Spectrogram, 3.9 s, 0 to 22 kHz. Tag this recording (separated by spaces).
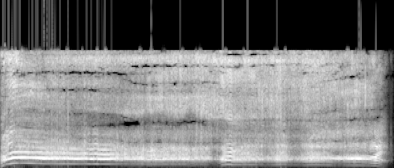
666moviescreams aspyxiate female girl overwhelm sexy vocal voice woman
